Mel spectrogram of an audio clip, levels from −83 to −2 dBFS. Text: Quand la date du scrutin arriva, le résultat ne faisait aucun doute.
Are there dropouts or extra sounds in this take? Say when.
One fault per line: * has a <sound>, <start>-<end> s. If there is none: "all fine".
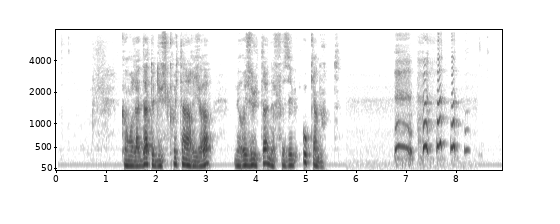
* has a laugh, 6.7-8.3 s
